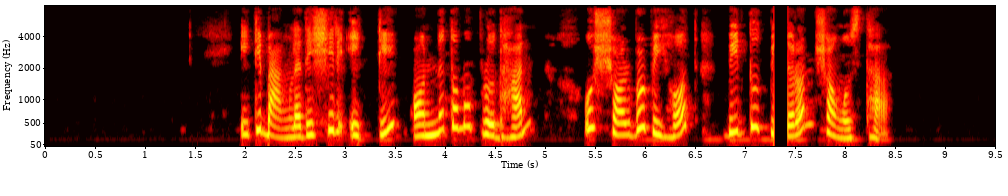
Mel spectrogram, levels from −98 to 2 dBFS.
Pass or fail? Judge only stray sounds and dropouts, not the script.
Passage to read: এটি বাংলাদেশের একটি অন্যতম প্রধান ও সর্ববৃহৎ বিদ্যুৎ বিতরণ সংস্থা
fail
